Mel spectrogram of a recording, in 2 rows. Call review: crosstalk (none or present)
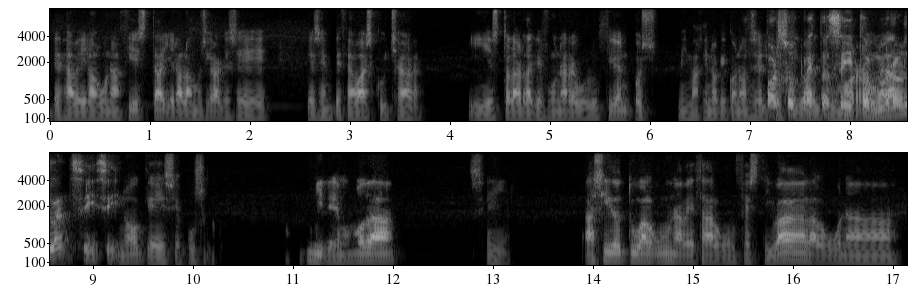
present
